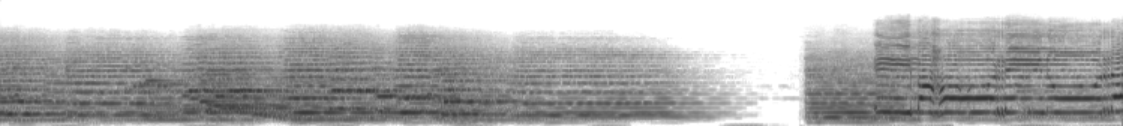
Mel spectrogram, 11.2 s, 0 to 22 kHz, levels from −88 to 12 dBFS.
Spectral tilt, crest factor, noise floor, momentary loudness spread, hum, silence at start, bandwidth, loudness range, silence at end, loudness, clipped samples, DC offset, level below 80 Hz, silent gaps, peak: -2.5 dB/octave; 12 dB; -62 dBFS; 12 LU; none; 0 s; 11.5 kHz; 11 LU; 0 s; -14 LUFS; under 0.1%; under 0.1%; -62 dBFS; none; -2 dBFS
